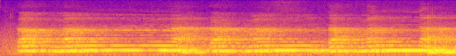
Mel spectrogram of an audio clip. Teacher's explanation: memajukan bibir itu, memberi isyarat dengan bibir, itu bersamaan dengan hunna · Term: ma'al hunna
